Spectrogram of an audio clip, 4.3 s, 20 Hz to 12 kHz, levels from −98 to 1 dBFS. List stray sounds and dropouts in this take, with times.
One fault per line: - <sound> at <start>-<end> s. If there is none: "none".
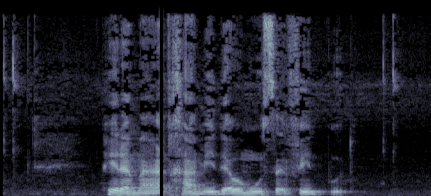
- dropout at 1.6-1.6 s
